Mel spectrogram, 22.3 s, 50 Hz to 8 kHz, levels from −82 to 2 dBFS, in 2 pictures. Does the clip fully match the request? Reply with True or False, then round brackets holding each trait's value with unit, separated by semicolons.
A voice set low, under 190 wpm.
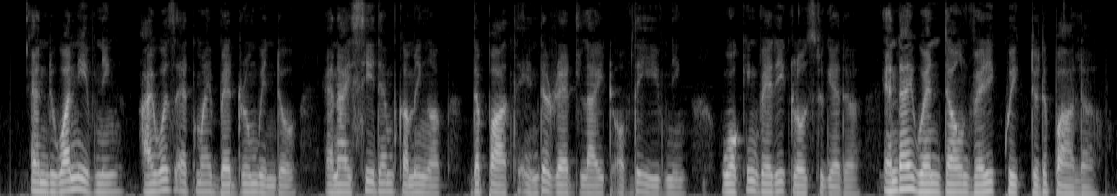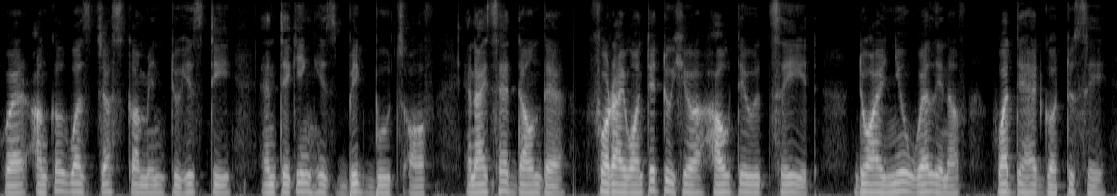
False (120 Hz; 205 wpm)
